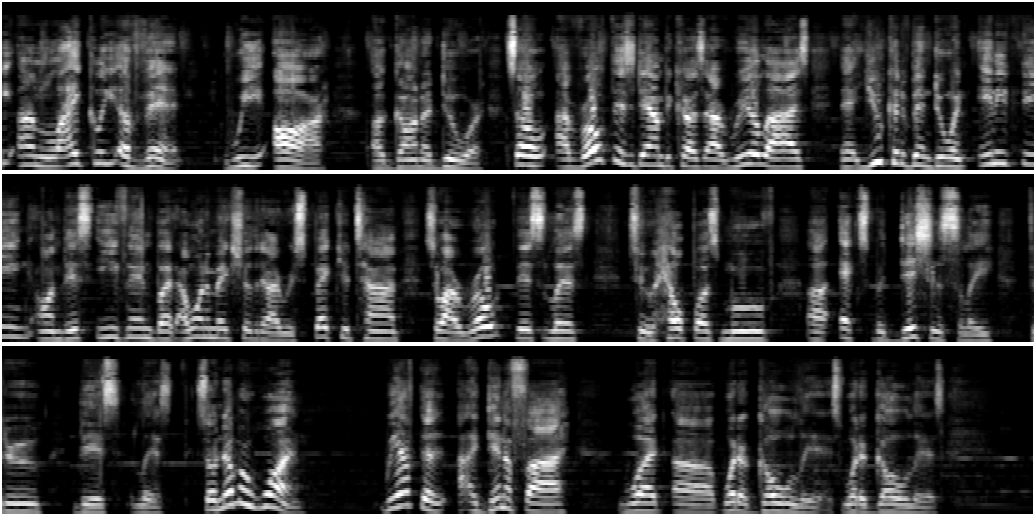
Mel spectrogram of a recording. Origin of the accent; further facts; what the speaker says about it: Deep South, United States; now in Huntsville, Alabama, United States; I'm from the Deep South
